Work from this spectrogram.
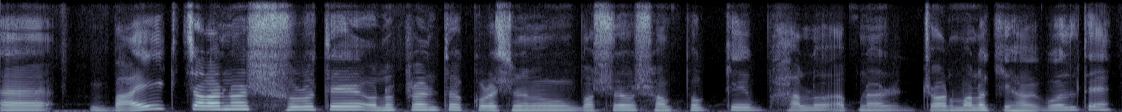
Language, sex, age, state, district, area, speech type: Bengali, male, 30-45, West Bengal, Murshidabad, urban, spontaneous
